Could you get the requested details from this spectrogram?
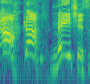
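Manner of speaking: angry character rant, high and loud, spat out.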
